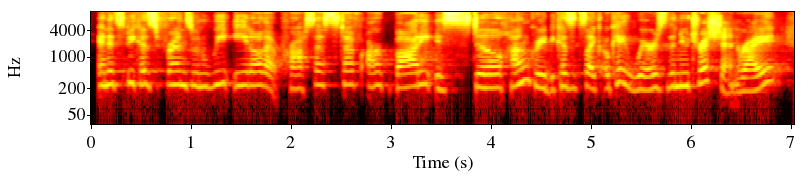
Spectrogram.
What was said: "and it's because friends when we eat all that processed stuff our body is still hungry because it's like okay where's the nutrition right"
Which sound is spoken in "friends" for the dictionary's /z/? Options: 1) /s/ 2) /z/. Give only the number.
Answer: 2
